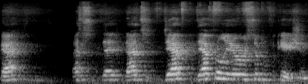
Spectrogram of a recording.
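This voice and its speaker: In an American accent, a man with a high pitch uses a raised, projected voice. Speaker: community organizer leading a workshop. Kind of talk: group discussion explaining policy. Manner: loud talker; casual, filler words.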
